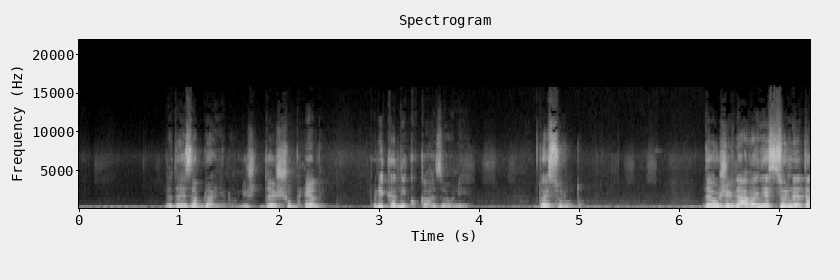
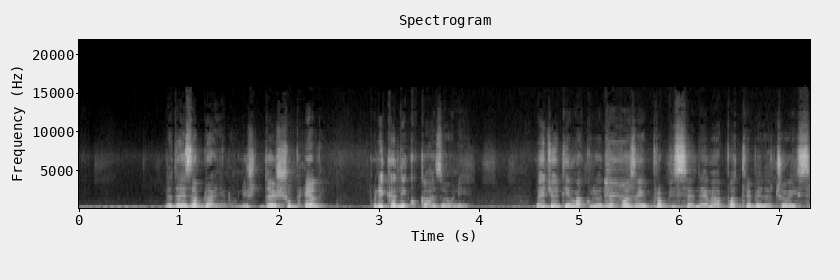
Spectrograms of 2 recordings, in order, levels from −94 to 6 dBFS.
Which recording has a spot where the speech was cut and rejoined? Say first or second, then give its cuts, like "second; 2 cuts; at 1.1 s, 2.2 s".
first; 2 cuts; at 4.5 s, 6.2 s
